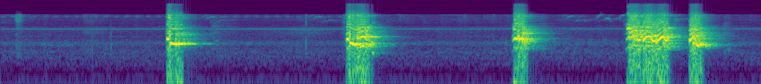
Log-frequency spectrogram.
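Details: A noisy Australian Kelpie dog recorded on a phone; five loud, sharp barks at irregular intervals, the last two in quick succession, with a steady electrical whine in the background.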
